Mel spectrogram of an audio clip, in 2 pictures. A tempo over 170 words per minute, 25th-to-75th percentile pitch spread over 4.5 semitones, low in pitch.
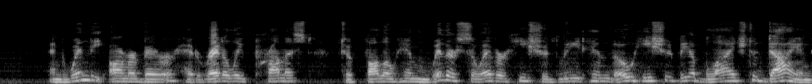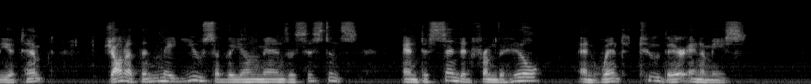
No: average, 165 wpm; wide, 5.6 semitones; low, 130 Hz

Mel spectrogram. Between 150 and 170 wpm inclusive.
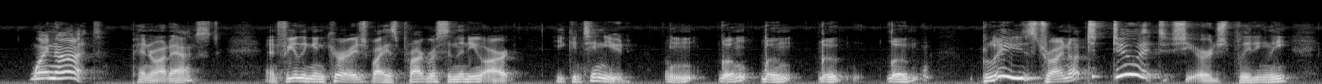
No: average, 140 wpm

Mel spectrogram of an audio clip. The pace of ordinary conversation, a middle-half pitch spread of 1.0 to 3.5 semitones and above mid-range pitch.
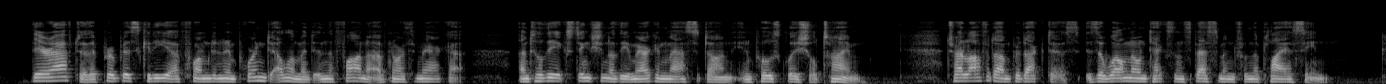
No: average, 150 wpm; average, 2.9 semitones; low, 135 Hz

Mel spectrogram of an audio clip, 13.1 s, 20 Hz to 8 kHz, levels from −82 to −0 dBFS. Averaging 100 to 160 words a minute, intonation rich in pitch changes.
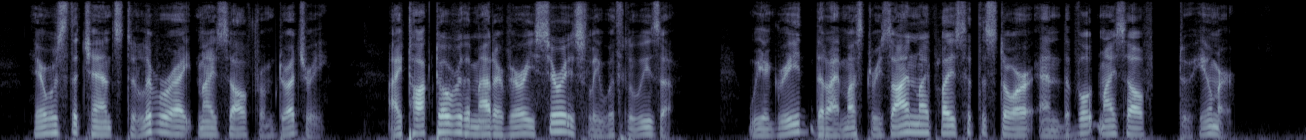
No: average, 155 wpm; average, 4.0 semitones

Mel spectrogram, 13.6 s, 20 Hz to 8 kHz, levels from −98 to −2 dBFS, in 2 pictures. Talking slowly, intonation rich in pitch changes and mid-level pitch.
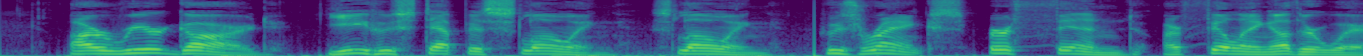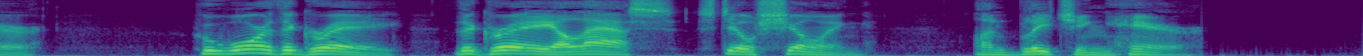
Yes: slow, 125 wpm; wide, 6.4 semitones; medium, 145 Hz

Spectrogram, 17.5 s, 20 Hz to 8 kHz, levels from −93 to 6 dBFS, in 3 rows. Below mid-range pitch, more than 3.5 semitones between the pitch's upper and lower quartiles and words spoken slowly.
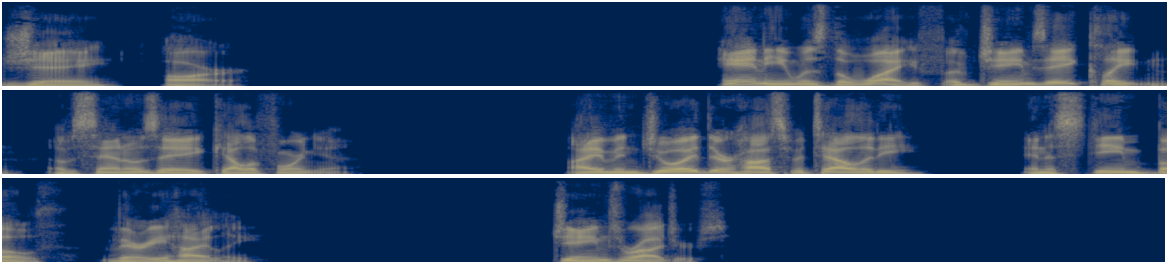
No: low, 110 Hz; average, 2.7 semitones; slow, 90 wpm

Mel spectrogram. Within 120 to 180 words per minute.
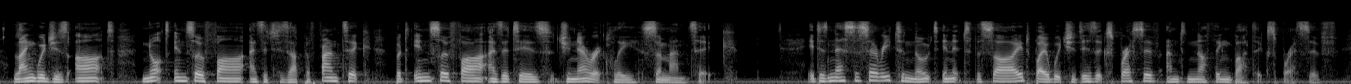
Yes: average, 170 wpm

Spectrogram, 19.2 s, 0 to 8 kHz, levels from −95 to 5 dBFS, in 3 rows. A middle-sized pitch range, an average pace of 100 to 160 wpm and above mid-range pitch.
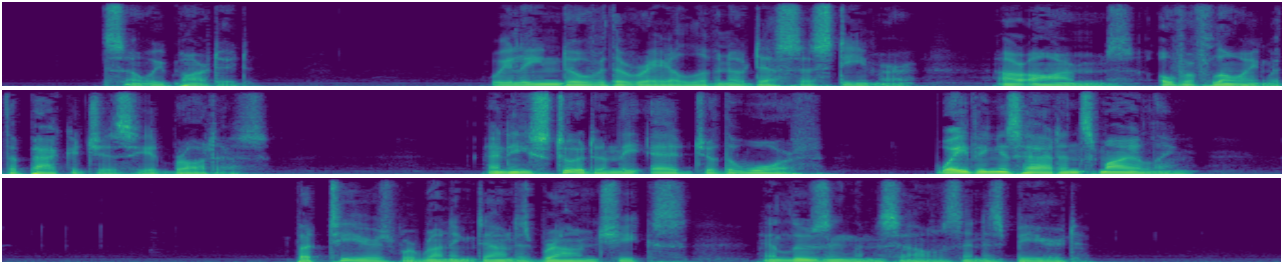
No: average, 3.9 semitones; average, 155 wpm; very low, 85 Hz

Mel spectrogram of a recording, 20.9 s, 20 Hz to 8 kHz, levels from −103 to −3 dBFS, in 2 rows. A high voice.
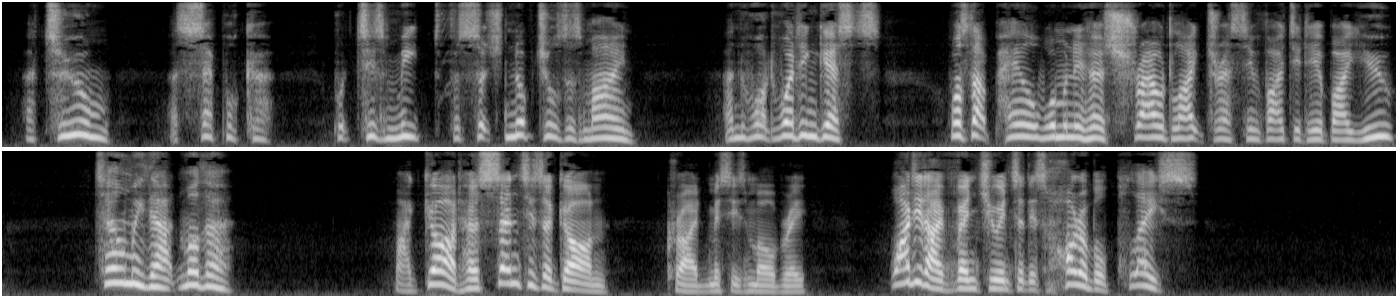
Yes: high, 210 Hz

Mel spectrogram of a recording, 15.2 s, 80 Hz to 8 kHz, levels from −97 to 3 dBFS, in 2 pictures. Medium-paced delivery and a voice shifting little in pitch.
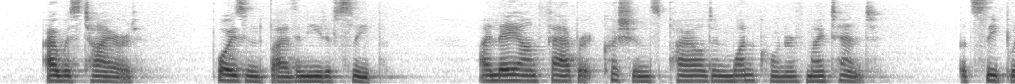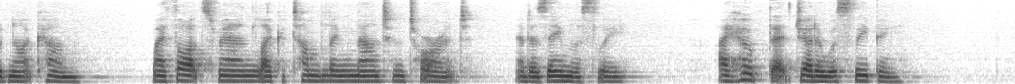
Yes: average, 170 wpm; narrow, 1.6 semitones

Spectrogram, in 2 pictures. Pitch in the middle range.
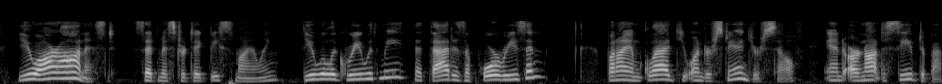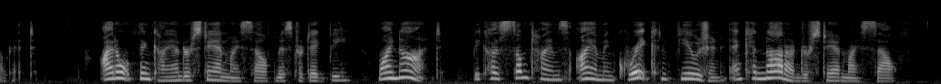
No: high, 210 Hz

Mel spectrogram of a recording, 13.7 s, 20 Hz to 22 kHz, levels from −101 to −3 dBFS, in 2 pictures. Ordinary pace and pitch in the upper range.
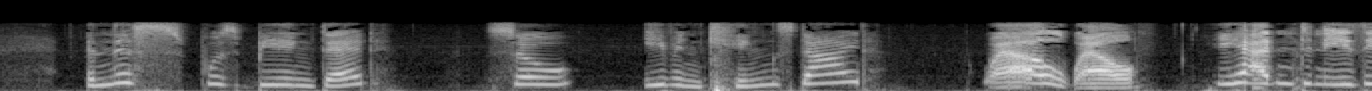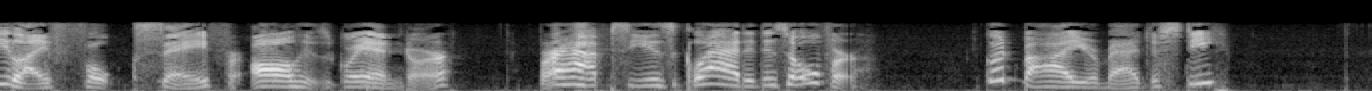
Yes: average, 145 wpm; very high, 305 Hz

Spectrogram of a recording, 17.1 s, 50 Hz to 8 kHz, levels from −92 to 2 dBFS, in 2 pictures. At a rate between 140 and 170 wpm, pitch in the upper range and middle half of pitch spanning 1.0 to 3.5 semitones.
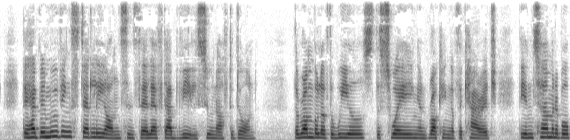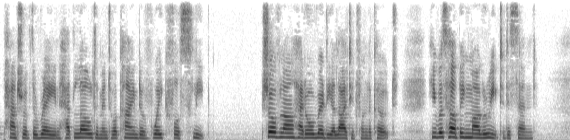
No: average, 185 wpm; high, 205 Hz; average, 2.8 semitones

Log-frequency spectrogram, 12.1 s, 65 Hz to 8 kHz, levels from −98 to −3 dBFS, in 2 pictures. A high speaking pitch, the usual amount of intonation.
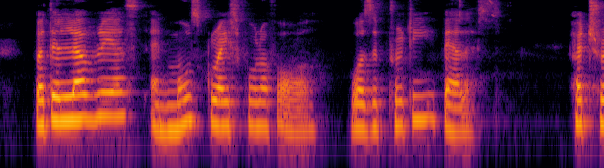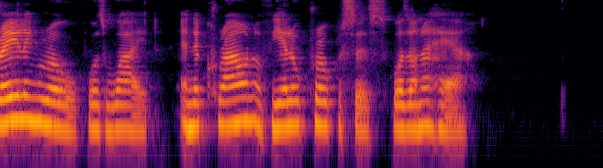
Yes: high, 220 Hz; average, 3.1 semitones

